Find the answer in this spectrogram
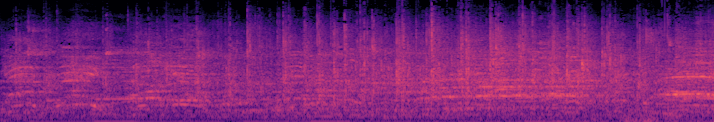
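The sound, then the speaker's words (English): A student section crowd at a basketball game cheers on the Lakers and chatters steadily during the third quarter, with sharp basketball bounces and sneaker squeaks cutting through the noisy, echoing din. “The Lakers student section is cheering on the Lakers.”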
